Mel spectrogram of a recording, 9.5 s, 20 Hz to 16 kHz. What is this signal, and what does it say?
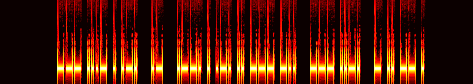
Morse code, heard as a keyed tone, about 28 wpm, 700 Hz. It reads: OVER A PERIOD OF TIME
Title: Sets of 5 Words Encore2 28wpm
